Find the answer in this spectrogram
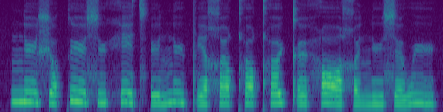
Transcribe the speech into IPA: n ø ʃ ɔ k ø s ʉ h e t͡sʼ ø n ʉ pʼ e χ œ qʰ ʉ qʰ ʉ kʼ œ h ɑ χ ø n ʉ s œ w ʉ

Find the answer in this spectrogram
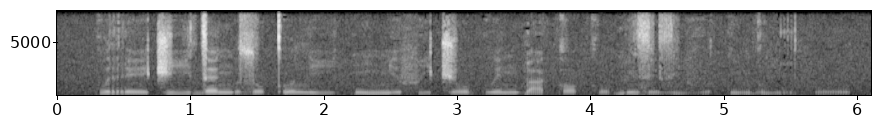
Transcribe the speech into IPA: kʷ ɪ˦ r eː˨ t͡ʃ iː˦ d ɛ˦ ŋ ʊ˨ z o˦ kʼ ʊ˦ l iː˨ kʷ ĩ˨ ɲ ɪ˦ f i˦ t͡ʃ oː˦ kʷ eː˦ n ɡ͡b a˨˦ k ɔ˦ kʰ o˨ b ĩ˦ z ɪ˨ z i˨ v ʊ˨ t ĩ˨ ɡʷ iː˨ r f ʊ˨

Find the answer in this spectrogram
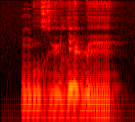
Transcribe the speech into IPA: ŋ u ɣ ʉ l e ɳ ɨ

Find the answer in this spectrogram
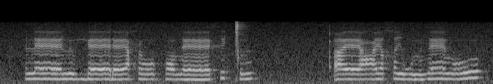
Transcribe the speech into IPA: l ɛː l ɯ ŋ ɛː ɾ ɛː ħ oː k ɔ ð ɛː x ɪ ǀ ɯ | qʼ ɛː ʕ e χ i w ɯ ð ɛː β oː

